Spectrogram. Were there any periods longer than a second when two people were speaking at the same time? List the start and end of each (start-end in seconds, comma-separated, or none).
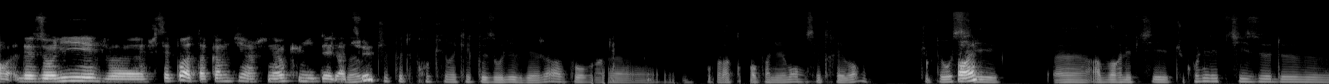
none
